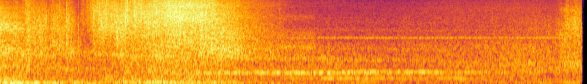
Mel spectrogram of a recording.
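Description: Heavy armoured footsteps thud on stone.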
